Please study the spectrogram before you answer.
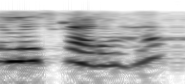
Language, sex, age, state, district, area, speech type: Sanskrit, female, 18-30, Maharashtra, Nagpur, urban, conversation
